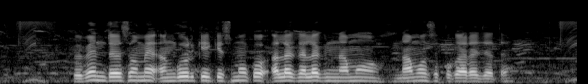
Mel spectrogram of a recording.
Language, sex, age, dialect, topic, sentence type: Hindi, male, 18-24, Kanauji Braj Bhasha, agriculture, statement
